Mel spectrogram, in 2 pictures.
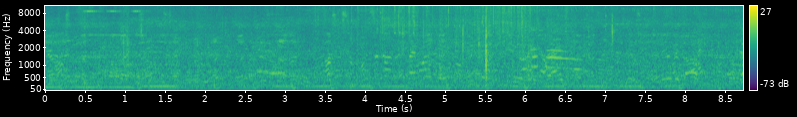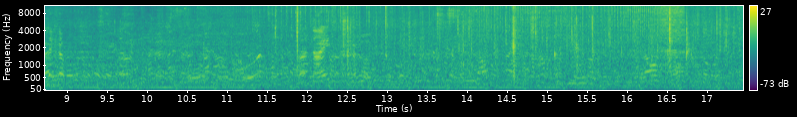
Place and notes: Nikolassee, Berlin - cyclist chatedral
a gathering of cyclist. the street is taken by a huge cyclist crowd, chatting, singing, playing music and radios. the tour is about to start any minute. cyclists react with ringing their bells.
